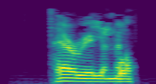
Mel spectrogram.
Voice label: "perianal", english; adjectives

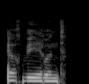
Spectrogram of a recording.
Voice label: "erwehrend", German; adjectives

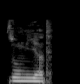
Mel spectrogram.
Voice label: "summiert", German; adjectives

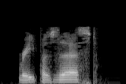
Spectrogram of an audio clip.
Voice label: "repossessed", English; adjectives

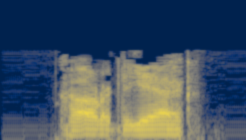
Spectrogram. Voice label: "cardiac", English; adjectives

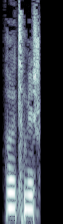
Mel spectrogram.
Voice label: "rhythmisch", German; adjectives

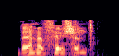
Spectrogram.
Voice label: "beneficent", English; adjectives

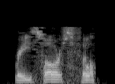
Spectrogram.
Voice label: "resourceful", English; adjectives

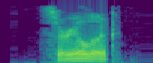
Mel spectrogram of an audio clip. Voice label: "Cyrillic", english; adjectives

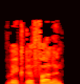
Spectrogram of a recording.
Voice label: "weggefallen", German; adjectives

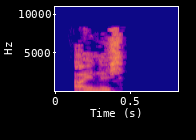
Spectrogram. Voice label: "einig", German; adjectives

